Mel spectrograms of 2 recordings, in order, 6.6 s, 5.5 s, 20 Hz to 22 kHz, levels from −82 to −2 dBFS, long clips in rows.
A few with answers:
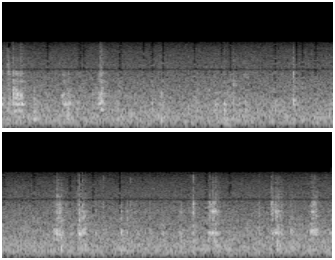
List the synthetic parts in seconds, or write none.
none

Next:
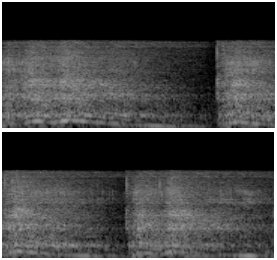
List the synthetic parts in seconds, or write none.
none

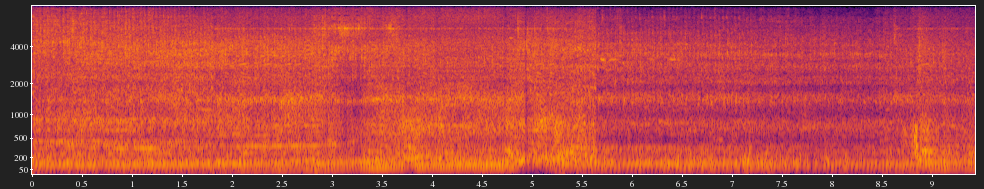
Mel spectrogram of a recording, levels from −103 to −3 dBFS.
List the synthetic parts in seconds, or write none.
1.8-5.4 (codec, SNAC); 8.6-9.4

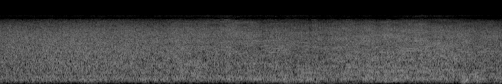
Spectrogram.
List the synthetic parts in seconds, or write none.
1.8-5.0 (codec, SNAC)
